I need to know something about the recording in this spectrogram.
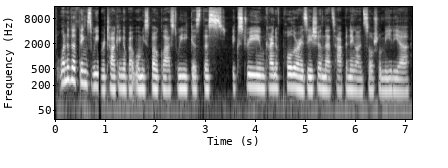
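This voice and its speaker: A woman hosting a podcast interview, gentle and sympathetic with her guests. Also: low voice, normal speed, few pauses, smooth, no echo, clean studio sound. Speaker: podcast host.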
